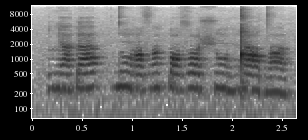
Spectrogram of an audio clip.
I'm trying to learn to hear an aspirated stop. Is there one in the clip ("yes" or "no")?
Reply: no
